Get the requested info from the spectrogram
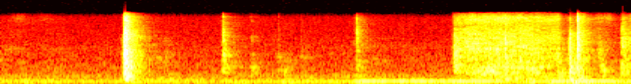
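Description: A sharp click about a second in and a few faint taps as paper is handled on a paper trimmer. Near the end comes a hiss of about a second: the trimmer's sliding blade cutting through the printed paper in one stroke, followed by a couple of clicks.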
